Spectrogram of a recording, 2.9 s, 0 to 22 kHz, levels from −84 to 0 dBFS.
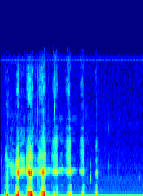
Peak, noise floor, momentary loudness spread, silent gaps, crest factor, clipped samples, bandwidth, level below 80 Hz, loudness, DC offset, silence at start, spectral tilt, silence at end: -2 dBFS; -44 dBFS; 25 LU; none; 22 dB; under 0.1%; 16.5 kHz; -44 dBFS; -18 LUFS; under 0.1%; 0.1 s; -5.5 dB/octave; 0.9 s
